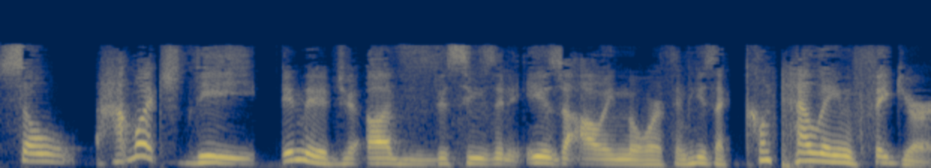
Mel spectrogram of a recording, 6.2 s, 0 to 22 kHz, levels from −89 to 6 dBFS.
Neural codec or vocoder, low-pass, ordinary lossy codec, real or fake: codec, 16 kHz, 0.5 kbps, X-Codec, HuBERT features, trained on general audio; 7.2 kHz; MP3, 32 kbps; fake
